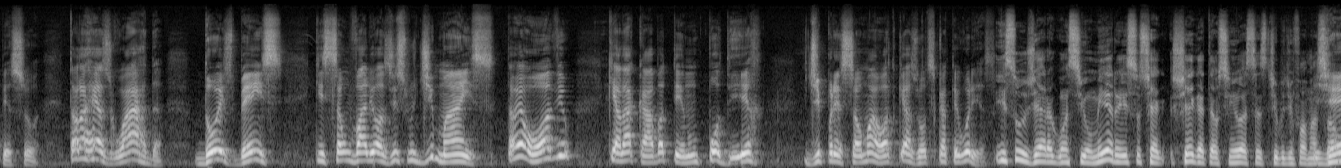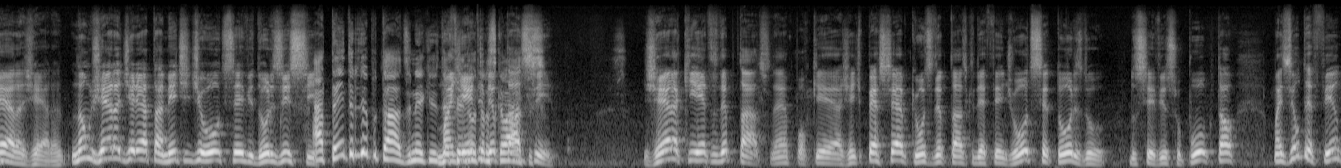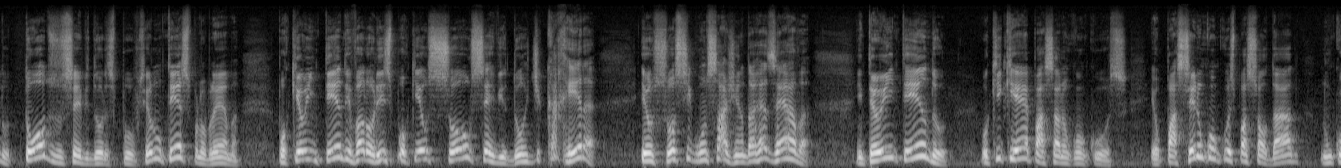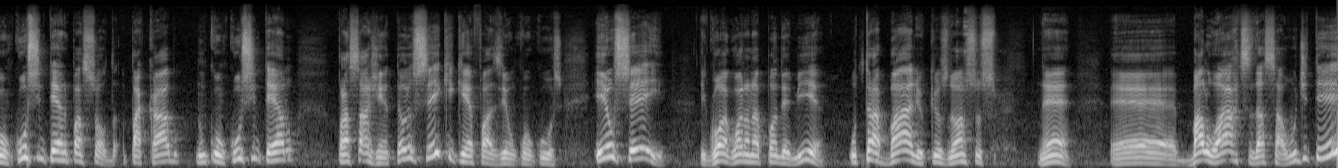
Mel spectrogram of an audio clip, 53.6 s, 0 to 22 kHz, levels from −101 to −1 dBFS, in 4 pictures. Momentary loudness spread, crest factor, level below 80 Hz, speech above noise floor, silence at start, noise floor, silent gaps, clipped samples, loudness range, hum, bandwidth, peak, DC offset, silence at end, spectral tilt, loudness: 10 LU; 18 dB; -72 dBFS; 35 dB; 0.05 s; -59 dBFS; none; under 0.1%; 4 LU; none; 16 kHz; -8 dBFS; under 0.1%; 0 s; -5 dB/octave; -25 LUFS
